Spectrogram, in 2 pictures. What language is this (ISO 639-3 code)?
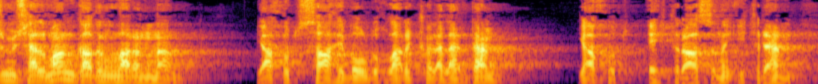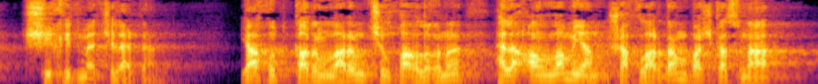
tur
